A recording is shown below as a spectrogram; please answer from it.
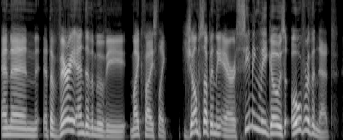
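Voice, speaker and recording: A man's voice: fairly high pitch, big pitch swings, moderate pace, fairly bright tone, clear, resonant tone, no echo, clean studio sound. A man hosting a casual movie discussion, chatty and recapping scenes in a loose, conversational way. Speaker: host.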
